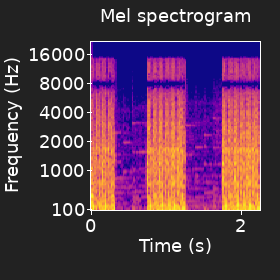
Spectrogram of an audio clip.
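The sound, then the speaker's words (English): Gunfire from a gun arm in a video game: three loud bursts of rapid machine-gun fire, each about half a second long, with short quiet gaps between them. “We can ride them to safety while that man with a gun arm provides cover for us!”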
